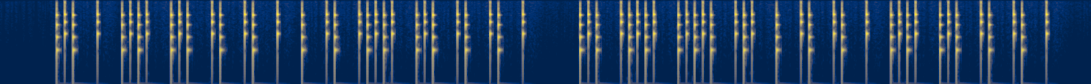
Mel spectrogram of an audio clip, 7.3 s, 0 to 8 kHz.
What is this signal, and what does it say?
Morse code, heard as a telegraph sounder, machine-sent, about 22 wpm. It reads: AIJZJ LFOIJ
